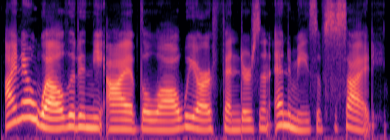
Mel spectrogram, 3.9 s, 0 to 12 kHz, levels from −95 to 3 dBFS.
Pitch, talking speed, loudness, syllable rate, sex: 220 Hz, 260 wpm, -19 LUFS, 6.6 syllables/s, female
